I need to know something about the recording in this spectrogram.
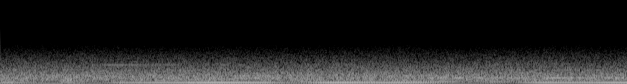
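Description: A low, continuous rumble that swells and eases every second or two, with a faint hiss above it.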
